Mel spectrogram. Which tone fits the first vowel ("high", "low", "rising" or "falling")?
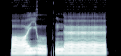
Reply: rising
